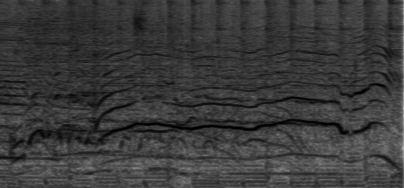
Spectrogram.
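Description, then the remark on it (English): A large crowd screams and cheers in welcome, loud and sustained for the full four seconds, with high-pitched whoops and shrieks rising above the roar. “Gosh, I was trying to scream louder than you, but you know, I have no scream in me.”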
